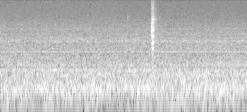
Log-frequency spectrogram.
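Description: Faint steady hiss of room noise, with a single sharp click about one and a half seconds in.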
